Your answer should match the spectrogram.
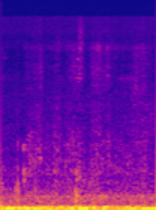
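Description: Near silence with faint soft rubbing: a hand stroking a Boston terrier's short coat on a fleece blanket, over a low steady rumble.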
